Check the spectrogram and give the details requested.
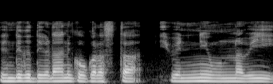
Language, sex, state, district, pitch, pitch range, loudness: Telugu, male, Telangana, Hyderabad, 145 Hz, 145-150 Hz, -14 LUFS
